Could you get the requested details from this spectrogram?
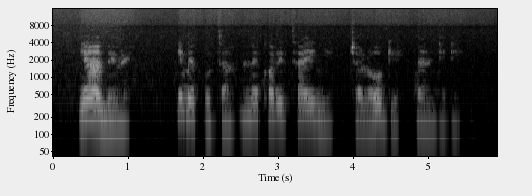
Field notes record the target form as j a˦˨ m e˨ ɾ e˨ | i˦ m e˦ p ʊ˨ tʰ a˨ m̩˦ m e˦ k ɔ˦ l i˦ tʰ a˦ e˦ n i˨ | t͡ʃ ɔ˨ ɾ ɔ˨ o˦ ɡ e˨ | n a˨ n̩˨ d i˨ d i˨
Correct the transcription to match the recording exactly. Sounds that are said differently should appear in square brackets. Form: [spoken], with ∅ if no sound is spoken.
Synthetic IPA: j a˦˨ m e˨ ɾ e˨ | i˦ m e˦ p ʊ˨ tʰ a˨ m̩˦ m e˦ k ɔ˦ [ɾ] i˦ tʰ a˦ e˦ [ɲ] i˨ | t͡ʃ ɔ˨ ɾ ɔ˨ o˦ ɡ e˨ | n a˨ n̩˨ d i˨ d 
